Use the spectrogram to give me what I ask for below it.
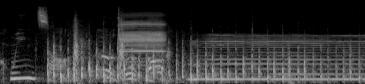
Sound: buzzing

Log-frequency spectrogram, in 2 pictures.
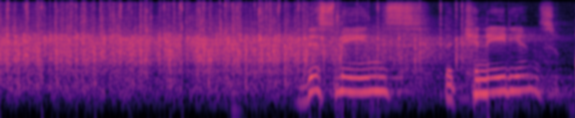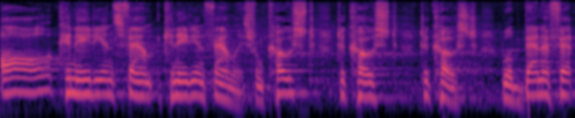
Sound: applause

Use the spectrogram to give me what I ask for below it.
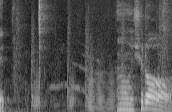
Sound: sad meow

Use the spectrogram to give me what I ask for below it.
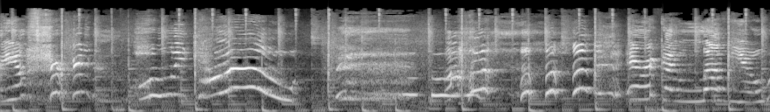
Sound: mom laughing

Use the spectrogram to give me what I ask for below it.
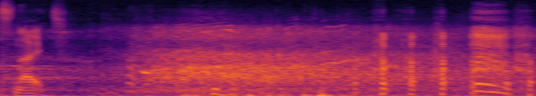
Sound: crowd laughter

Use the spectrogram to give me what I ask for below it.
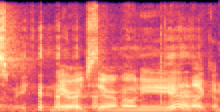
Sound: laughs

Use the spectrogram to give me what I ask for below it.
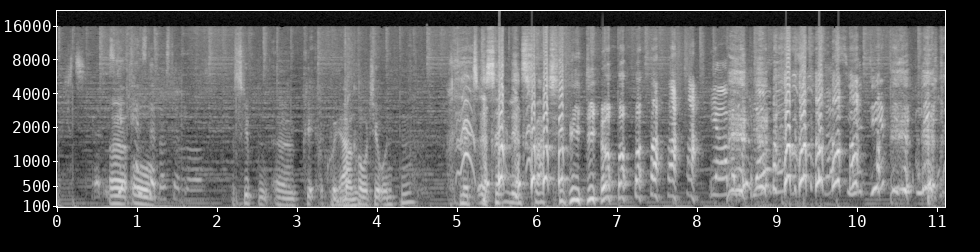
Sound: laughing

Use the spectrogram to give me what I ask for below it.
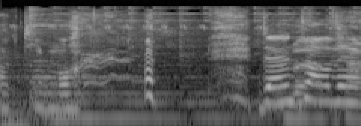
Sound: laughs

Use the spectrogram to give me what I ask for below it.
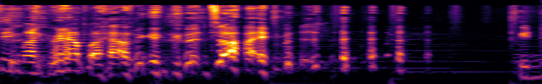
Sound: laughs

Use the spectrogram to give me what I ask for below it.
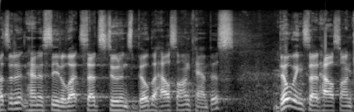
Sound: laugh

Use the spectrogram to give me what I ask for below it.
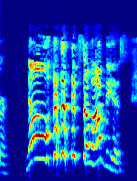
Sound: laughs

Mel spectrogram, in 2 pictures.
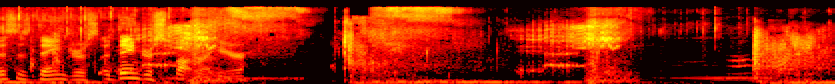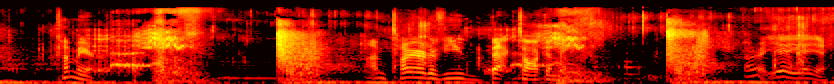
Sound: shrieking and explosions continue

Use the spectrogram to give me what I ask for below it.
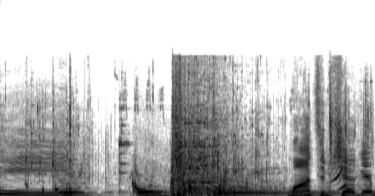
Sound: shattering

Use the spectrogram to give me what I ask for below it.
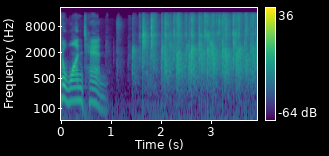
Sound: applause

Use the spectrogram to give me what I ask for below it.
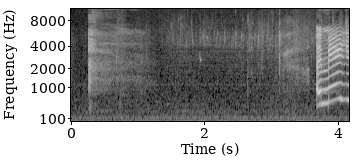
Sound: water splashing in bathroom

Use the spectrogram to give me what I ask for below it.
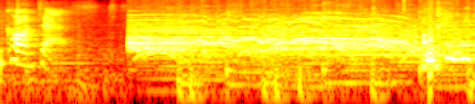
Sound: cheering

